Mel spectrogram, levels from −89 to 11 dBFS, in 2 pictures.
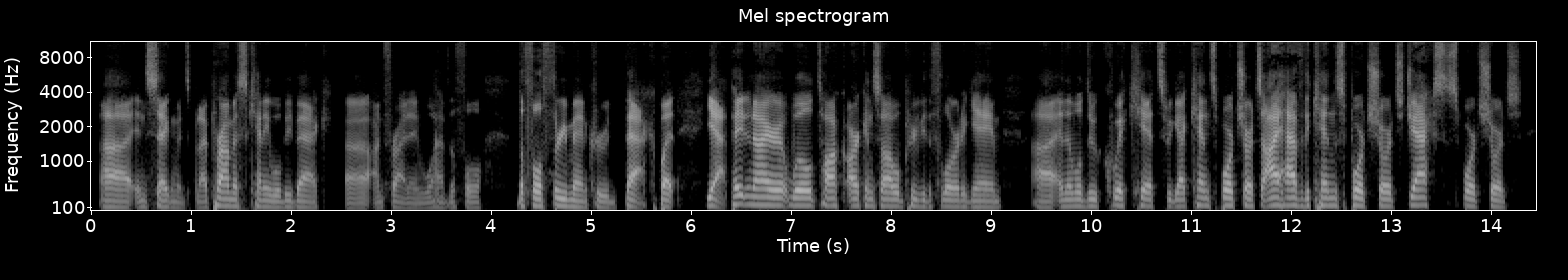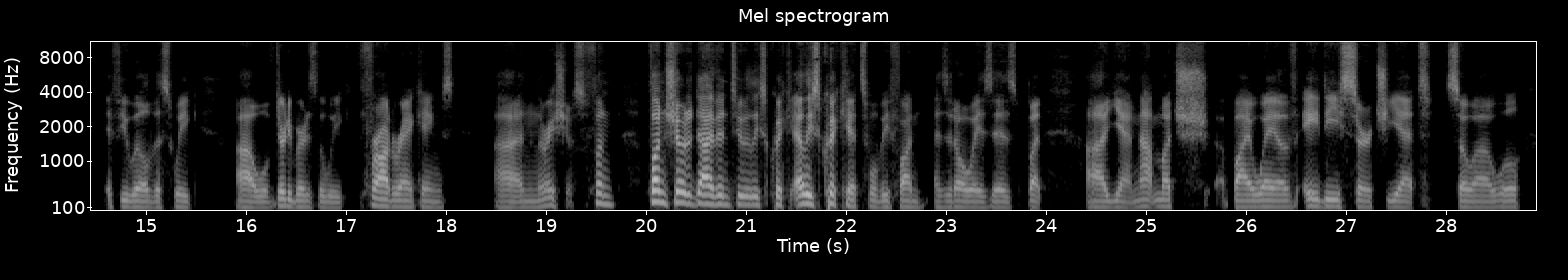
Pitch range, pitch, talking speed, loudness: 115-145 Hz, 125 Hz, 230 wpm, -28 LUFS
